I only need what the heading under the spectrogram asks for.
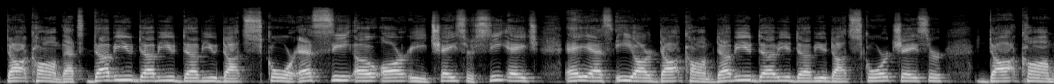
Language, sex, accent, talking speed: English, male, American, 70 wpm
